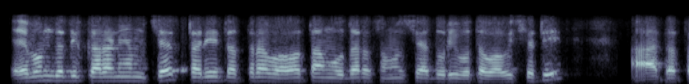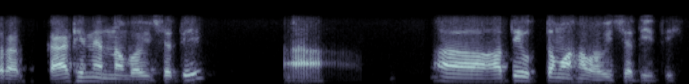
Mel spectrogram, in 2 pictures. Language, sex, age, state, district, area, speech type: Sanskrit, male, 45-60, Odisha, Cuttack, urban, conversation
